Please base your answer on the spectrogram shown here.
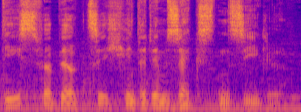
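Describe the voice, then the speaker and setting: A man's voice: on the low side, sing-song, normal speed, gravelly. A man narrating a scripted documentary in a grave, dramatic manner. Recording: music bed behind the voice. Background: background music.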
